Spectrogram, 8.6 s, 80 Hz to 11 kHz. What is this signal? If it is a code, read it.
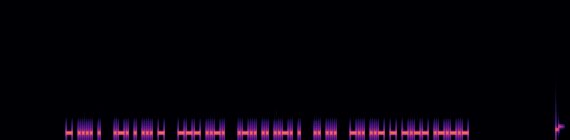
Morse code, heard as a keyed tone, about 40 wpm, 700 Hz. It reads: THE REST OF LIFE IS DUTY.
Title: Sentences from Top 1500 Words 40wpm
